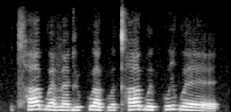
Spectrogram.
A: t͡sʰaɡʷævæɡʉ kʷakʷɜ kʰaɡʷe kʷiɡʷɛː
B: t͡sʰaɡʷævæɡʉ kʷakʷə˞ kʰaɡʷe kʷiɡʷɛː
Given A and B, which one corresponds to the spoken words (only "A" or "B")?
A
